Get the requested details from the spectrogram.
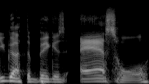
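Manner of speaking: rowdy hillbilly heckler voice. Retelling a heckle during a comedy set: imitating a hillbilly heckler. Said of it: "some fucking hillbilly guy was just like".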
